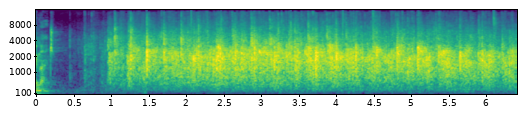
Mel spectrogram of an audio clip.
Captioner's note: applause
